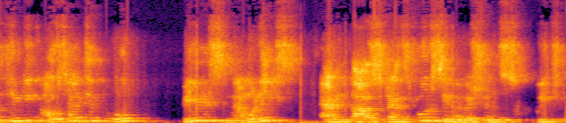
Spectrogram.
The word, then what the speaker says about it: mnemonics: In mnemonics, the first letter M is silent.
